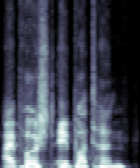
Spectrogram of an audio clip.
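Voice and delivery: slow, over-sounded T in "button"; put-on accent. Real, not acted. Co-host teasing the host's diction, accented "button". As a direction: throw an accent on "button", hitting the T. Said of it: "you threw an accent on it".

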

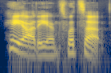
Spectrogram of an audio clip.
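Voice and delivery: low, close aside to listeners; conspiratorial aside. Pretend. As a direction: lean in and confide. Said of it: "this is an aside to the audience".

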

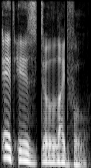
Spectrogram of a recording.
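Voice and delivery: slow and certain, in a foreign voice; slow, earnest foreign delight; with conviction. Acted. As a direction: say it slowly, as if you truly mean it. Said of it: "Villona said with conviction".

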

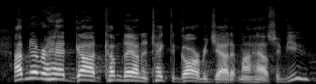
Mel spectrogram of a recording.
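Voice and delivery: normal talking voice

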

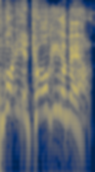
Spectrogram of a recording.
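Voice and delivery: high-pitched, affronted question; imitated indignation. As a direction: act out her baffled, annoyed demand. Retold quarrel, woman demands explanation.

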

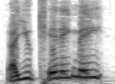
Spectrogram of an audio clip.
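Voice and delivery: high-pitched disbelieving question; incredulous. Real, not acted. Host reacting to the report, incredulous.

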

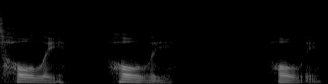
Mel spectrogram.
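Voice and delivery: soft, low, spaced-out holies; quiet, low-pitched reverent refrain; hushed awe. Acted. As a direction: let each word fall softly, in reverence. Angels' awed response to God.

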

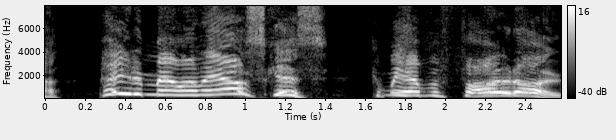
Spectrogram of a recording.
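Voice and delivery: high, eager fan asking for a photo. Retold or imitated. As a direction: lightly play a starstruck fan. Imitating fans asking for photos.

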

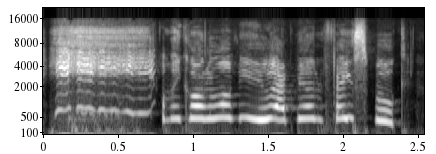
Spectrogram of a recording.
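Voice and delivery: very high, loud mock squeal; imitated drunken gushing. Drunk girls bonding in the bathroom line, gushing squeal. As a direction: squeal it like an overexcited new best friend. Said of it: "everyone was going".

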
